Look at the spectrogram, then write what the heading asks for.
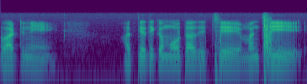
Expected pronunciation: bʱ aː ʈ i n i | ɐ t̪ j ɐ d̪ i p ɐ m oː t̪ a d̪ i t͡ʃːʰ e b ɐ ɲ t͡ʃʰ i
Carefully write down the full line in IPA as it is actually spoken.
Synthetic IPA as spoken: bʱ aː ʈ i n i | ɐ t̪ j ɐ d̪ i k ɐ m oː t̪ a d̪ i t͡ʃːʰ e m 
